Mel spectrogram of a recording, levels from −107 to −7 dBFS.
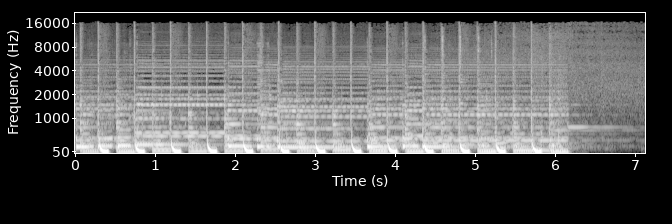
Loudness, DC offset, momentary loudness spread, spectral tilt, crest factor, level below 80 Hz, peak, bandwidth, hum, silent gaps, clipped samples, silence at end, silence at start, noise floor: -14 LUFS; under 0.1%; 6 LU; -6 dB/octave; 12 dB; -14 dBFS; 0 dBFS; 17 kHz; none; none; under 0.1%; 0.45 s; 0 s; -38 dBFS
